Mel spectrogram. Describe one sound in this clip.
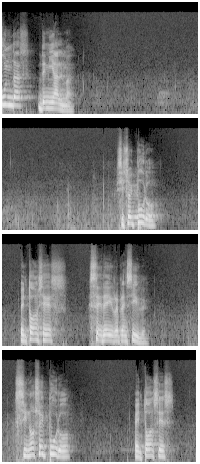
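A middle-aged man speaks with emphasis through a microphone, in bursts with pauses.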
